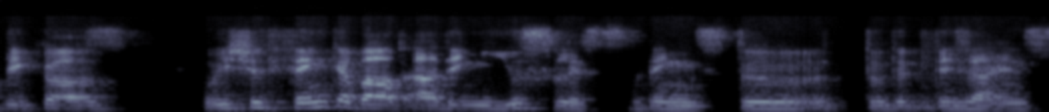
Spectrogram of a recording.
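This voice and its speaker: In a muffled recording, a native Bulgarian speaker with a matching accent leads a workshop. His voice is mid-range, and his feedback on students' designs is supportive and considered, punctuated by pauses as he hunts for words.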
